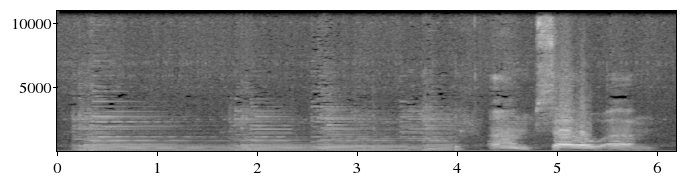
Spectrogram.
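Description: A guitar chord barred at the third fret is strummed and left to ring a few times, followed by someone talking briefly.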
